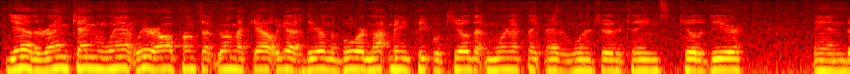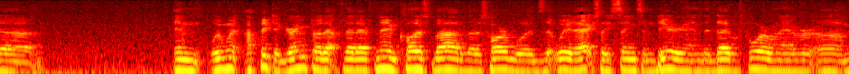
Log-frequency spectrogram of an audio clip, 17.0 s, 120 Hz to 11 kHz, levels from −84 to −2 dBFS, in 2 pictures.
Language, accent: English, American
